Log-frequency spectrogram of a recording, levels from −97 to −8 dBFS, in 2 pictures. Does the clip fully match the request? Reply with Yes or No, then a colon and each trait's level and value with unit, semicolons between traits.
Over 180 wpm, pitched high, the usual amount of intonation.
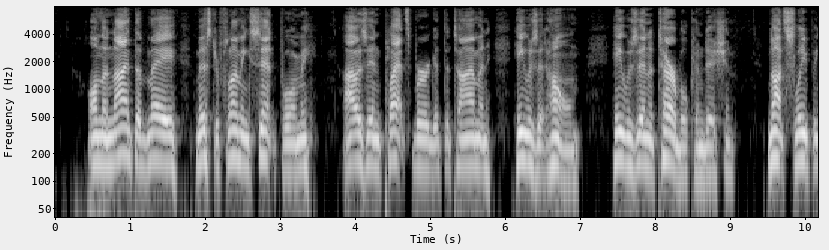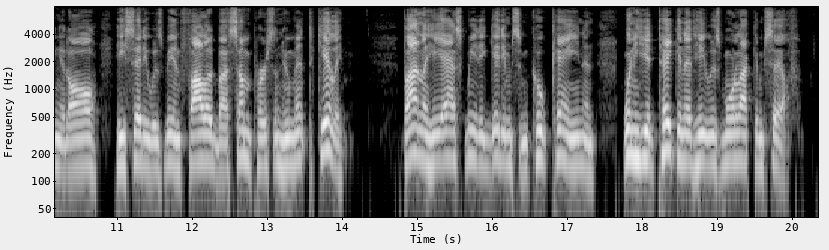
No: average, 195 wpm; medium, 155 Hz; average, 3.0 semitones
